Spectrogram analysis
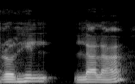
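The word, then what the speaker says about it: Rolihlahla: वो था नेल्सन अ रोहिल लाला Mandela okay इसमें एच साइलेंट है तो रोहेल लाला मंडेला ओके उनका बाय नाम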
